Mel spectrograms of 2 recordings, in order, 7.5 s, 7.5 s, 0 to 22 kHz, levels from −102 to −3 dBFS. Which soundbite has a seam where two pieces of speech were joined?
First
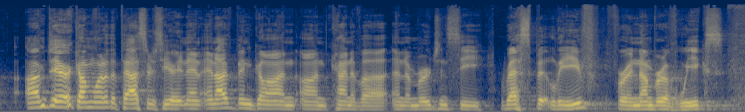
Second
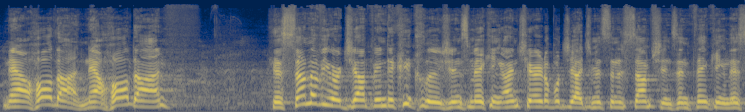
first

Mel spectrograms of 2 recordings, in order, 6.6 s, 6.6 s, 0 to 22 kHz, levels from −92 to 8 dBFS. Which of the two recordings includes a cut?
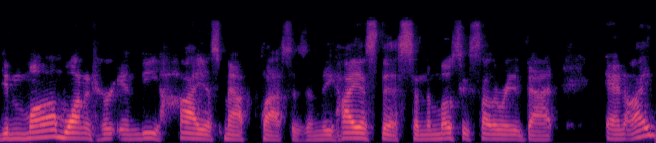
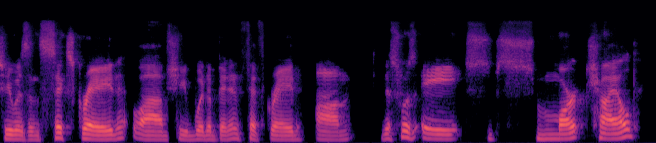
second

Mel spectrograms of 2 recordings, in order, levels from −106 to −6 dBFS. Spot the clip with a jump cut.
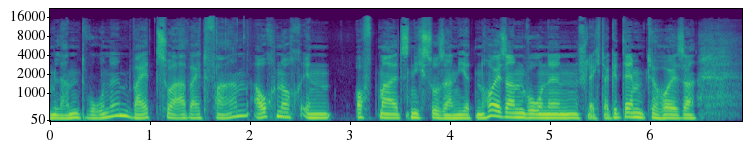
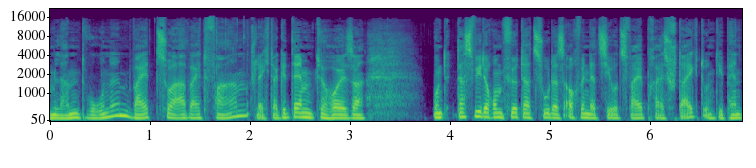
second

